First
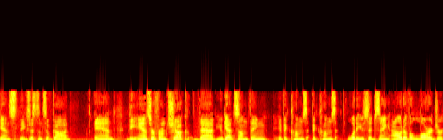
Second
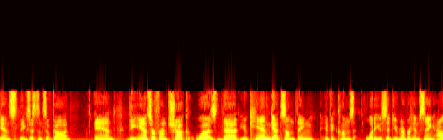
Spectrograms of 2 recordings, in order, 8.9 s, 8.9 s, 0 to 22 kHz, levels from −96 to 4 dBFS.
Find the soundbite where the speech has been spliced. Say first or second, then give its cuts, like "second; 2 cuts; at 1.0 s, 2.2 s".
first; 4 cuts; at 3.9 s, 4.5 s, 6.2 s, 7.5 s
